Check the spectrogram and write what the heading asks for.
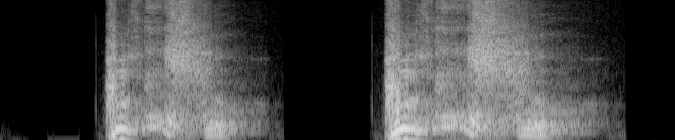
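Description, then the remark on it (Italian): A voice imitates two sneezes, each a loud, breathy burst lasting about a second, separated by a short pause, standing alone with no talking around them. The sneezes are the puppeteer Mangiafuoco sneezing in a reading of Pinocchio. “e fa altri due starnuti.”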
